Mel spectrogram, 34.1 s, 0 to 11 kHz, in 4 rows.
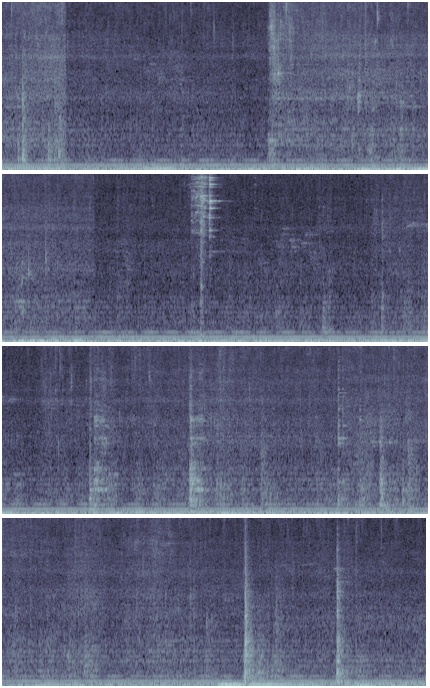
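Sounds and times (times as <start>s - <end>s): batter sizzling in hot oil: 0.0s - 10.4s, 14.8s - 34.0s
utensil clinking against pan: 12.3s - 13.0s.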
